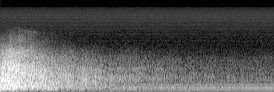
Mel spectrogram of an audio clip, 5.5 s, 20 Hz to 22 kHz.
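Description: A British Rail High Speed Train (InterCity 125) passing at speed, its rushing noise fading away over about two seconds as it recedes, leaving a steady low hum from the old film soundtrack.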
